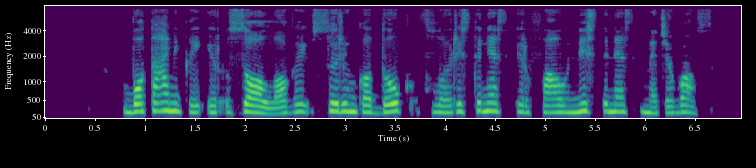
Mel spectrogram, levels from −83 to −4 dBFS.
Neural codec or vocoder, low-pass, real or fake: none; 7.2 kHz; real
